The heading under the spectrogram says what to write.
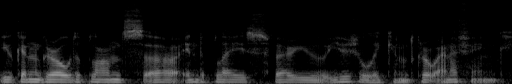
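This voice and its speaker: Fairly slow and almost without pauses, a man talks in a fairly low pitch with monotone, flat intonation. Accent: non-native. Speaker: tech project developer. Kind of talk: casual video explanation. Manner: halting, many fillers.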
